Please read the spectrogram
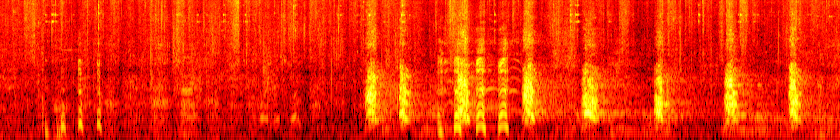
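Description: A dog barking repeatedly in play while dogs tussle, starting about three and a half seconds in, at roughly two barks a second.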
